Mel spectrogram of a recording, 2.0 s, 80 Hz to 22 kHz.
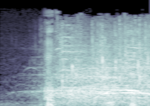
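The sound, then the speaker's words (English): An audience at a Samsung Galaxy Note 9 launch event breaks into scattered, hesitant applause that rises abruptly from near silence, then holds as a moderate, uneven patter mixed with crowd murmur. “what really is confused applause there.”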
